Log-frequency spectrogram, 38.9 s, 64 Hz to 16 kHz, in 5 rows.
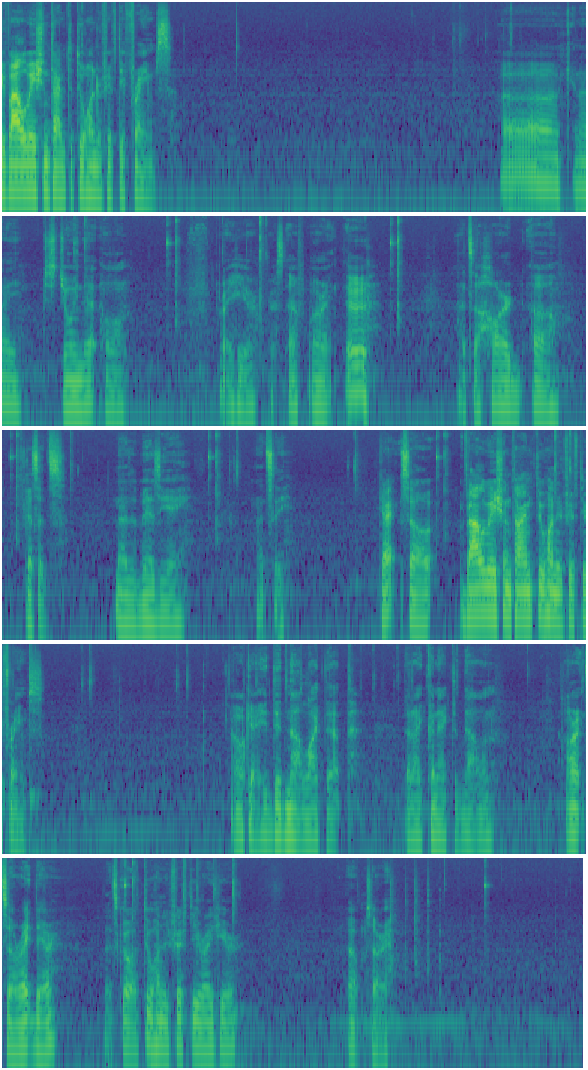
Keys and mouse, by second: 1.1 e, 10.0 shift+click, 11.3 f, 13.0 click, 15.7 click, 16.6 g, 18.8 space, 21.5-23.8 drag, 21.5 space, 24.6 space, 26.6 space, 27.9 super+space, 28.0 super+z, 28.5 super+z, 28.8 super+z, 29.2 super+z, 29.6 super+z, 30.0 super+z, 32.8-34.3 drag, 37.6-38.9 drag.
